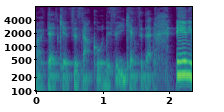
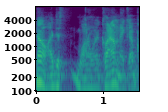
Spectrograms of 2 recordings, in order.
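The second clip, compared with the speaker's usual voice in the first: plain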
